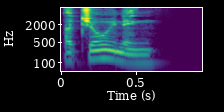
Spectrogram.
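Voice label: "adjoining", British English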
